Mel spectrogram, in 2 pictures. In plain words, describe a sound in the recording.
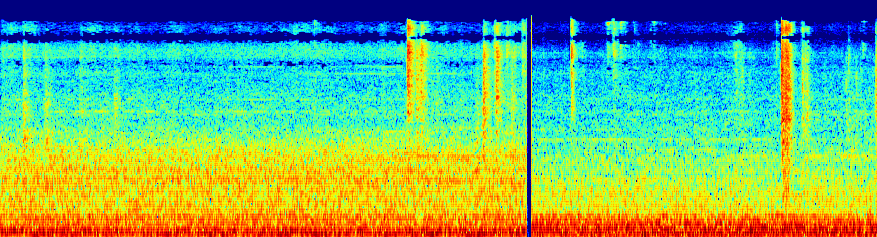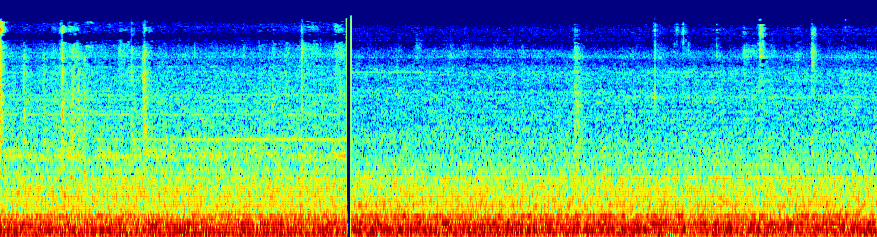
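A jet airliner's engines roar steadily through the cabin.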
